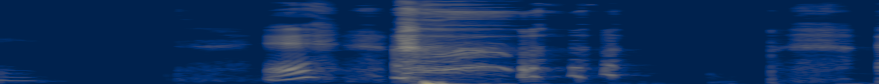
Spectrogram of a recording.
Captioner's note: laughs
